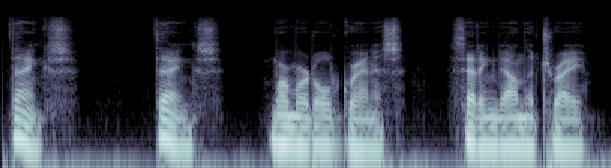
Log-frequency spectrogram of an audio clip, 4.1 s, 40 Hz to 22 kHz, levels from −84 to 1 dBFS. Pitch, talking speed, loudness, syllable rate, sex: 90 Hz, 130 wpm, -20 LUFS, 4.5 syllables/s, male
